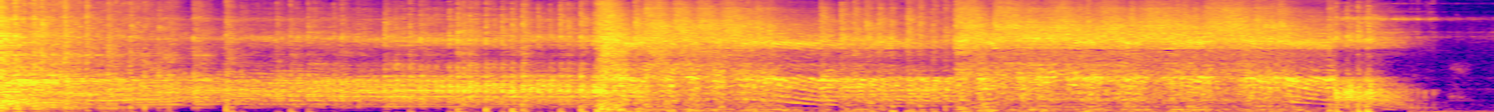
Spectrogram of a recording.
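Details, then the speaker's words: Chainsaw after cylinder bore and piston kit replacement, started with choke pulled then closed: high buzzy two-stroke note climbs and settles cleanly through a few revs before shutting off; it now starts immediately and runs normally. "వెంటనే మనం choke close చేసి start చేస్తే మనకి వెంటనే start అయిపోతుంది."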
